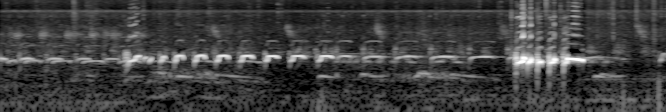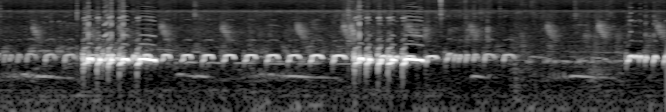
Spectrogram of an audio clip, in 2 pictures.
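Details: Long bout from a local silver zebra dove: strings of quick, hooked staccato coos, each series broken by a loud, rattling burst, with a softer lower tone running beneath; roughly twenty-five phrases a minute.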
